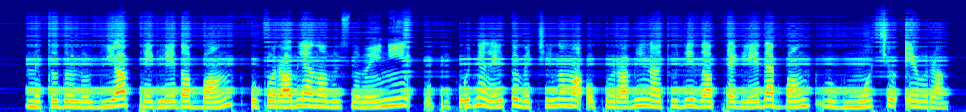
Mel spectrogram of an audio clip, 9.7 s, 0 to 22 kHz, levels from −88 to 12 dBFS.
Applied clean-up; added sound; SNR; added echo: neural mask model RNNoise.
